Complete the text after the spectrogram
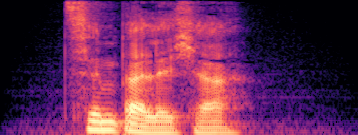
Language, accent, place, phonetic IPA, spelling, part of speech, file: German, Germany, Berlin, [ˈt͡sɪmpɐlɪçɐ], zimperlicher, adjective, De-zimperlicher.ogg
- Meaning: 1. comparative degree of zimperlich 2. inflection of zimperlich: strong/mixed nominative masculine singular 3. inflection of zimperlich: strong genitive/dative feminine singular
